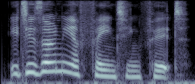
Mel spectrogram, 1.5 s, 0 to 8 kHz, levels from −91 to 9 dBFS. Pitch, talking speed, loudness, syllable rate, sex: 235 Hz, 245 wpm, -18 LUFS, 5.9 syllables/s, female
